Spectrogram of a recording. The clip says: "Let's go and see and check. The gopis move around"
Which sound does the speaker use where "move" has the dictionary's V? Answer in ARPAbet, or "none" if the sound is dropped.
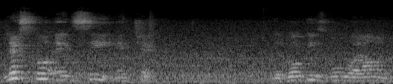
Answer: none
